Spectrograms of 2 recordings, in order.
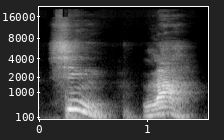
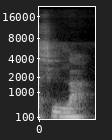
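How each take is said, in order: First: Syllables said apart, the first ending in n. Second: Said as one word, the n becomes l. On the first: The speaker calls it wrong. "이렇게 안 했죠?" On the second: The speaker calls it right. "요 소리 납니다"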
